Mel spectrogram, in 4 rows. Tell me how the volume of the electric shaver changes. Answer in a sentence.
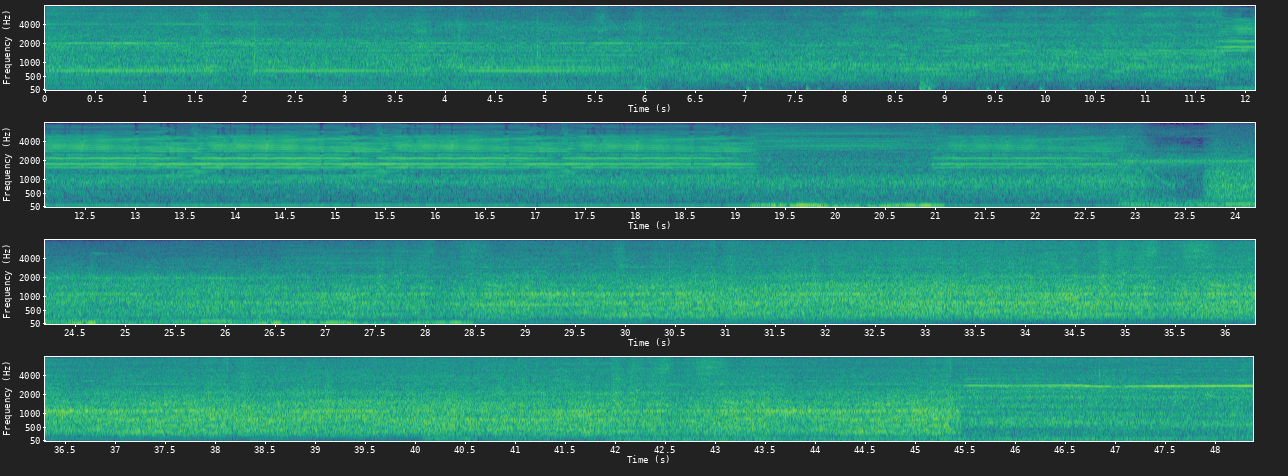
The volume of the electric shaver goes up, then down.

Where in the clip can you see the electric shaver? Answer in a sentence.
You can hear the electric shaver from 0.0 to 48.3 s.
